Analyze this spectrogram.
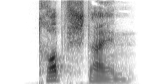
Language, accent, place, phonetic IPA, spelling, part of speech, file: German, Germany, Berlin, [ˈtʁɔpfʃtaɪ̯n], Tropfstein, noun, De-Tropfstein.ogg
- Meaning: dripstone: stalactite or stalagmite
